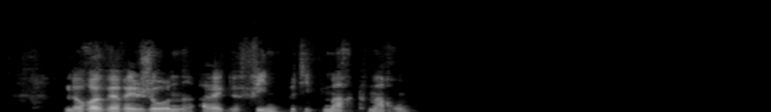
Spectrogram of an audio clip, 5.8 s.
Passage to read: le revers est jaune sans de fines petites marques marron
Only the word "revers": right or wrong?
right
